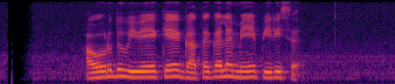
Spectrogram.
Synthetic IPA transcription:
awɾud̪uʋiʋeːkejəɡat̪əɡələmeːpiɾisə

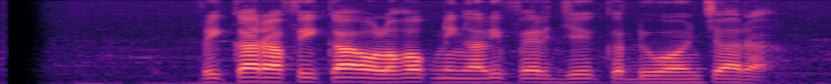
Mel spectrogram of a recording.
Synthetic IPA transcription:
rikaɾafikaɔlɔɦɔk̚niŋalifɛrd͡ʒekɨrduawaɲt͡ʃaɾa̰

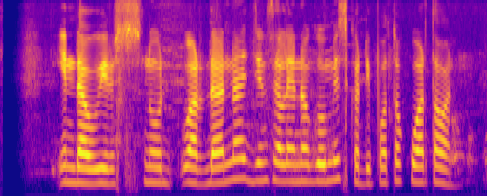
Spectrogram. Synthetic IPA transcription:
indawirsnudwardanad͡ʒɨnsɛlɛnaɡomiskɨrdipɔt̪ɔkuwart̪awan

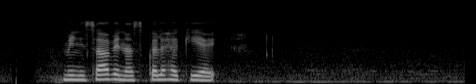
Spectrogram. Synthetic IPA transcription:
minisaːʋenɐskolɐɦækiɐi

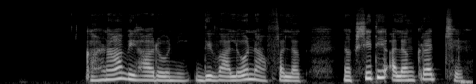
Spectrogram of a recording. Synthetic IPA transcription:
ɡ̥ʱəɽ̃aʋiɦaɾonid̪iʋalonafələknəkʃit̪iʔələŋkɾət̪̚t͡ʃʰe

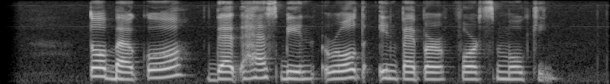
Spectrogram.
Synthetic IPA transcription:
t̪obako | dɛt̪̚hɛsbĩnɹoltɪ̃npepəɹfɔɹsmokɪ̃ŋ

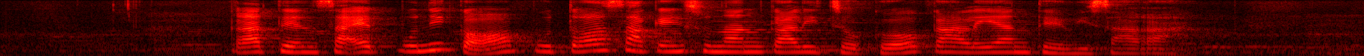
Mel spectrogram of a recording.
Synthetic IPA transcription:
rad̪̥ɛ̤nsaɪt̪̚punikɔput̪ɾɔsakɪŋsunankalid̥ʒ̥ɔ̤ɡ̥ɔ̤kalejand̪̥ɛ̤wisaɾah

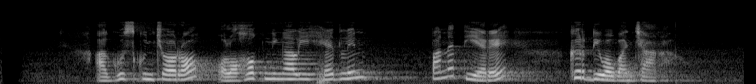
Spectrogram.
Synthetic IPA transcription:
ʔa̰ɡuskuɲt͡ʃɔɾɔɔ̰lɔɦɔk̚niŋaliɦɛdlinpanɛt̪iɛɾɛkɨrdiwawaɲt͡ʃaɾa

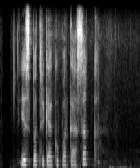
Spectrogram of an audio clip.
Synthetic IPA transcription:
espʌt̪rikakupʌrkasʌk̚

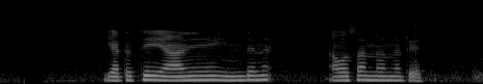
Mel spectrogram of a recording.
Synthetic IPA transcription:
jɐʈɐt̪ːejaːnijeind̪ɐnɨ | ɐʋɐsaːnːɐnːɐʈeːt̪ːi̥

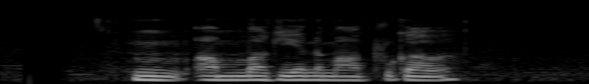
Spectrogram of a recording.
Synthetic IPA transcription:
hamːakijənəmaːt̪rukaːʋə

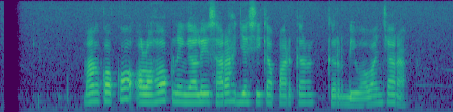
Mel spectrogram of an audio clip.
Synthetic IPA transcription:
maŋkɔkɔʔɔlɔɦɔk̚niŋɡalisaɾahd͡ʒasikaparkərkɨrdiwawaɲt͡ʃaɾa̰

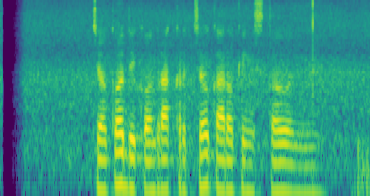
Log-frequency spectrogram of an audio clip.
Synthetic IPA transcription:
d̥ʒ̥ɔ̤kɔd̪i̤kɔnt̪ɾak̚kər̥ʒ̥ɔ̤kaɾokɪŋst̪on

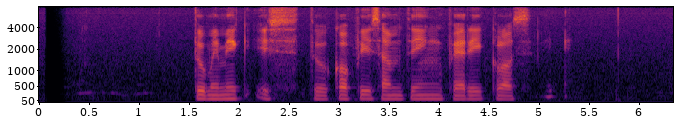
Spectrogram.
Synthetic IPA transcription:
t̪umimikɪst̪ukɔfisamt̪ʰɪŋfɛɾiklosi

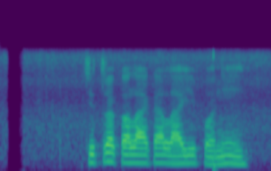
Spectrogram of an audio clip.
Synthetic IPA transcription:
t͡sit̪rʌkʌlakalaɡipʌni

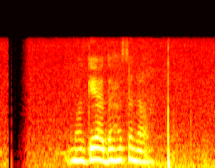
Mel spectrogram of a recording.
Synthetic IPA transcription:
maɡeːad̪aɦasɐnaː

